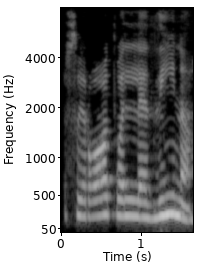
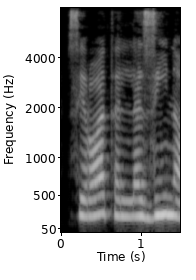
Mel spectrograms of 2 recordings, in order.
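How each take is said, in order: First: Tongue between teeth on "والذین"; correct dhaal. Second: "الذین" as allazina with buzzing z; dhaal becomes z. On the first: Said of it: "کیا پڑھتے ہیں لیکن". ("والذین" نرم ذال سے، ٹھہر کر) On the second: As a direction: say a plain z in "الذین". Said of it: "زائی کر دیتے ہیں اس کو". ("الذین" زا کی آواز سے) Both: Shown as a demonstration.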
